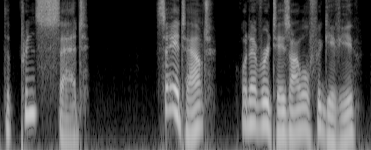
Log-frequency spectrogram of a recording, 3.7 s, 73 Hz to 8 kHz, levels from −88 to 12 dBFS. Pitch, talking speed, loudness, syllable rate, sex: 145 Hz, 210 wpm, -19 LUFS, 6.7 syllables/s, male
